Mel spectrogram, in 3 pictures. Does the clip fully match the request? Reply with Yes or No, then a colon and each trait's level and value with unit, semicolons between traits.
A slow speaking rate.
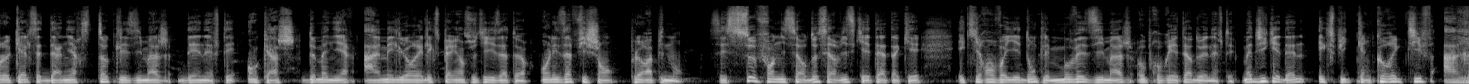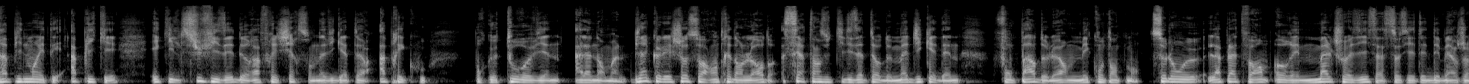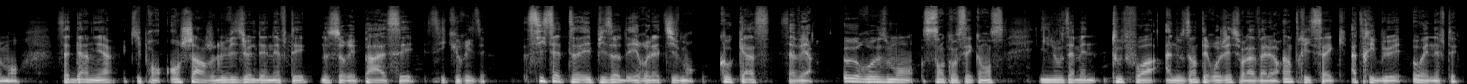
No: average, 180 wpm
